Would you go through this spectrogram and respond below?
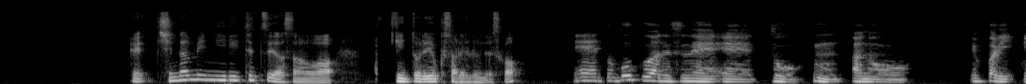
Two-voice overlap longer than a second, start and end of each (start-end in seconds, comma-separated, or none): none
